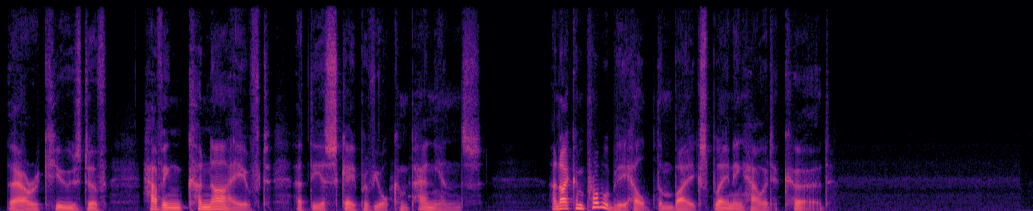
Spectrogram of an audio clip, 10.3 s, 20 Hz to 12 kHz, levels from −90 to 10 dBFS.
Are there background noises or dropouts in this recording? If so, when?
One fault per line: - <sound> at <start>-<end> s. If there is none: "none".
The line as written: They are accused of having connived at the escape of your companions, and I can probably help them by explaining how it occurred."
none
